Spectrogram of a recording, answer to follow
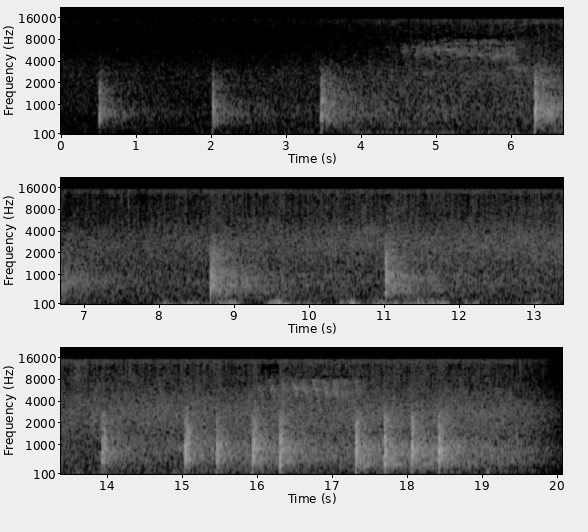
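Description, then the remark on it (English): Distant gunshots, heard from a parked car, crack out one at a time at irregular intervals, each with a short echoing tail, growing more frequent near the end, with a low rumbling background for part of the time. “So I stayed with the car and I was hearing the gunfire go off.”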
